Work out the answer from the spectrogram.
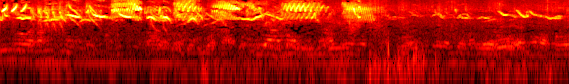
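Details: A towa towa (chestnut-bellied seed finch) singing in a race at Lusignan Ground, Guyana. It gives loud, dense bursts of whistled warbling with buzzy bits, then softer looping notes, while someone counts aloud and a thump sounds partway through.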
